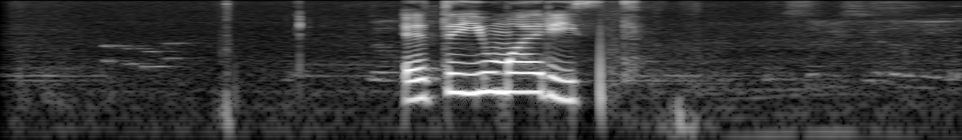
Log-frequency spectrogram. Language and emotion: Russian, neutral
